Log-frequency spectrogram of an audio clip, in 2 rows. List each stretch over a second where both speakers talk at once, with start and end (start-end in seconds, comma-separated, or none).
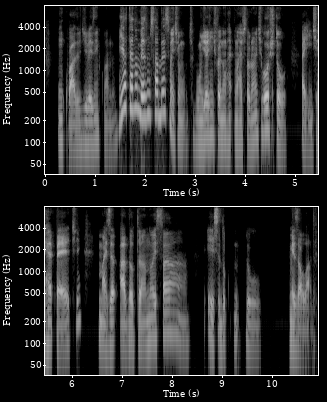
none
